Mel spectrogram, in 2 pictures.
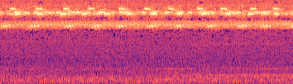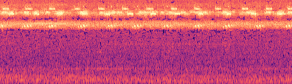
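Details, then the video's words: Crickets and other night insects on a humid Midwestern summer evening, their high chirps pulsing roughly twice per second in a steady, dense chorus with several overlapping voices. "Night Time Cricket Sounds"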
